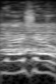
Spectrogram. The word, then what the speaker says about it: Yajo: world needs to know it's yajo not yo that's my mission in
